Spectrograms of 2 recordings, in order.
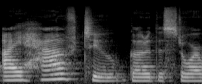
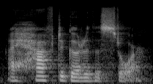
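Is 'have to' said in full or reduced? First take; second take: full; reduced. First: The words 'have to' are said fully. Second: The words 'have to' blend with a schwa. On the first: "Instead of I have to go to the store" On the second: "we have that schwa"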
